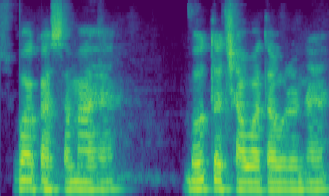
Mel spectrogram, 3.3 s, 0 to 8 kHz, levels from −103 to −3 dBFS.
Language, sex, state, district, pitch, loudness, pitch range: Hindi, male, Bihar, Saharsa, 120 Hz, -20 LUFS, 120-130 Hz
